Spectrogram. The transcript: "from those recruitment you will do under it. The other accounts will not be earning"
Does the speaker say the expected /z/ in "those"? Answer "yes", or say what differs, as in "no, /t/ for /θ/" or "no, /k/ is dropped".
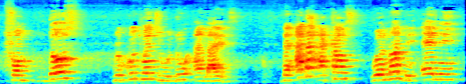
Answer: no, /s/ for /z/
